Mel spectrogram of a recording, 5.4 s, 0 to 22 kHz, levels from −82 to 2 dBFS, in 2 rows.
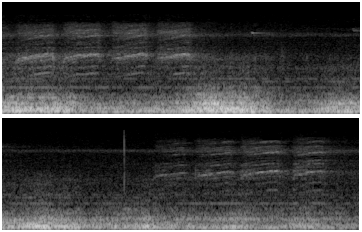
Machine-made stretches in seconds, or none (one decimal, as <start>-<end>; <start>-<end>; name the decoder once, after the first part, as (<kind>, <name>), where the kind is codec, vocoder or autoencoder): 0.0-3.2 (vocoder, BigVGAN v2); 4.7-5.4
